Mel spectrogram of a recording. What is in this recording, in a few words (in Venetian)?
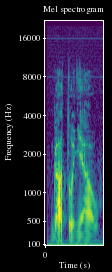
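"gatognao", Veneto dialect; s.m. gattonamento. 'Ndare g.=Gattonare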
